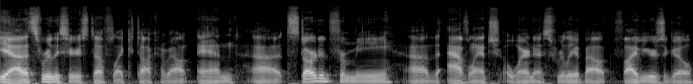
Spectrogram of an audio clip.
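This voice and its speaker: Captured in a very clean recording with a silent background, a man with an American accent speaks in a very deep, low voice at a fairly quick pace with hardly any pauses. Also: ordinary pitch variation. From Oregon, US Pacific Northwest. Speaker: snowmobiler. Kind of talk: casual chat.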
